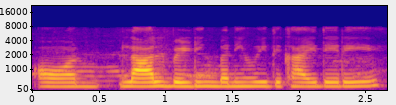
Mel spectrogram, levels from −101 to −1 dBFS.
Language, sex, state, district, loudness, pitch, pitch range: Hindi, female, Madhya Pradesh, Bhopal, -17 LUFS, 195 Hz, 190-200 Hz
